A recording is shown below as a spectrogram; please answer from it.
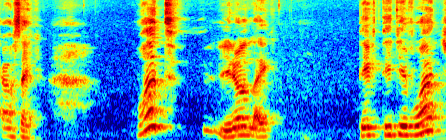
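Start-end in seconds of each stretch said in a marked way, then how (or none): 1.4-4.4 high, incredulous questioning; retold shock. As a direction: re-enact stunned disbelief. Acts own shocked reply to nurse.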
